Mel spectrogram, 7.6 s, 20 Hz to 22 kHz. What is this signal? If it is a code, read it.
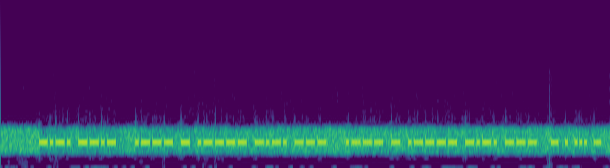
Morse code, heard as a keyed tone, about 33 wpm, 650 Hz, with radio noise. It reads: CQ JT1CO JT1CO TEST
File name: posts / 2016-july-17-0522z-jt1co-50-098mhz-cw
